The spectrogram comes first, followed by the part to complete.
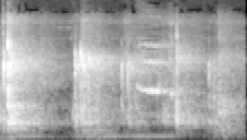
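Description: Billiard balls being set down on a plastic chair seat, knocking against each other and the plastic: a few hard clacks and thuds, the loudest right at the start, then another about a second in and one near the end.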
